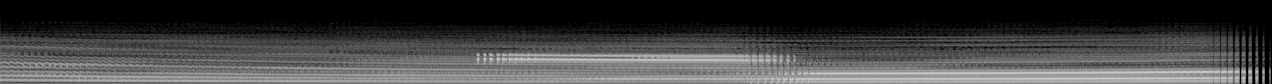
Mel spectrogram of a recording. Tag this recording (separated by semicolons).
Death; RPG; UFO; wail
